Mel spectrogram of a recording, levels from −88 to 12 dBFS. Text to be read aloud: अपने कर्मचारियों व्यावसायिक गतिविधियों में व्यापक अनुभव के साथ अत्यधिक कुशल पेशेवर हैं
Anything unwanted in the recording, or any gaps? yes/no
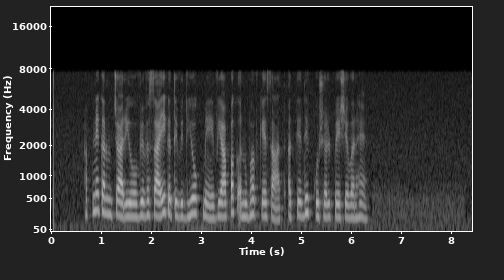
no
